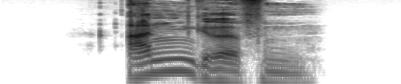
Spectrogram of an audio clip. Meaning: dative plural of Angriff
- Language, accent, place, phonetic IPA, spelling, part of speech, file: German, Germany, Berlin, [ˈanˌɡʁɪfn̩], Angriffen, noun, De-Angriffen.ogg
